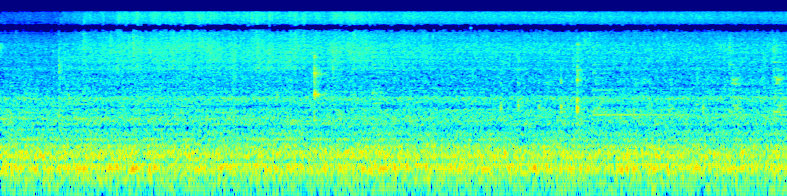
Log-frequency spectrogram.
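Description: Chopped onion and garlic sizzling in hot coconut oil in a pan, stirred now and then with a spatula that gives a few light clicks against the pan. A steady low hum runs underneath.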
